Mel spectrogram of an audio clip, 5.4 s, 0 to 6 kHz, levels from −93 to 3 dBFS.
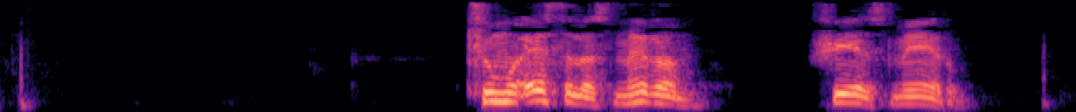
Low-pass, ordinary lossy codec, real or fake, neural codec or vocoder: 5.4 kHz; MP3, 24 kbps; fake; vocoder, 44.1 kHz, 128 mel bands, Pupu-Vocoder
